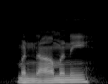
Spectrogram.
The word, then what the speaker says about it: Menominee: but Menominee.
